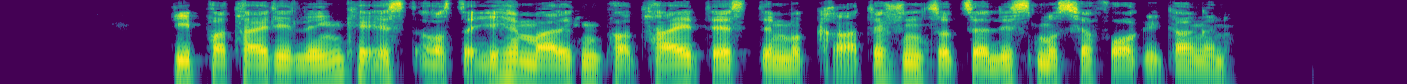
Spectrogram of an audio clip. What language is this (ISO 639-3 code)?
deu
